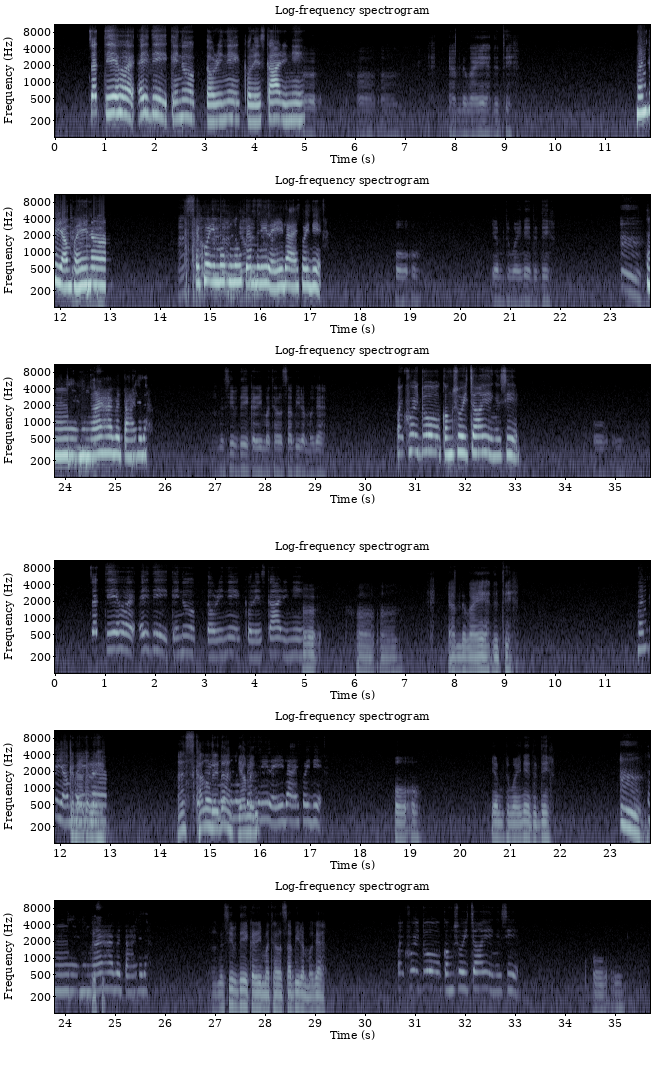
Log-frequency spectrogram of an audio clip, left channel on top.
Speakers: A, on the left; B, on the right.
A: ꯆꯠꯇꯦ ꯍꯣꯏ ꯑꯩꯗꯤ ꯀꯩꯅꯣ ꯇꯧꯔꯤꯅꯦ ꯀꯣꯂꯦꯖ ꯀꯥꯔꯤꯅꯦ
B: ꯑꯣ ꯑꯥ ꯌꯥꯝ ꯅꯨꯡꯉꯥꯏꯌꯦ ꯑꯗꯨꯗꯤ
A: ꯅꯪꯁꯦ ꯌꯥꯝ
B: ꯀꯅꯥꯒ
A: ꯐꯩꯌꯦꯅ
B: ꯂꯩ ꯑꯁ
A: ꯑꯩꯈꯣꯏ
B: ꯈꯪꯗ꯭ꯔꯦꯗ
A: ꯏꯃꯨꯡ ꯃꯅꯨꯡ
B: ꯌꯥꯝꯃꯦꯟ
A: ꯐꯦꯃꯤꯂꯤ ꯂꯩꯗ ꯑꯩꯈꯣꯏꯗꯤ
B: ꯑꯣ ꯑꯣ ꯌꯥꯝ ꯅꯨꯡꯉꯥꯏꯅꯦ ꯑꯗꯨꯗꯤ ꯎꯝ
A: ꯎꯝ ꯅꯨꯡꯉꯥꯏ
B: ꯉꯁꯤ
A: ꯍꯥꯏꯕ ꯇꯥꯔꯦꯗ
B: ꯉꯁꯤꯕꯨꯗꯤ ꯀꯔꯤ ꯃꯊꯦꯜ ꯆꯥꯕꯤꯔꯝꯃꯒꯦ
A: ꯑꯩꯈꯣꯏꯗꯣ ꯀꯥꯡꯁꯣꯏ ꯆꯥꯌꯦ ꯉꯁꯤ
B: ꯑꯣ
